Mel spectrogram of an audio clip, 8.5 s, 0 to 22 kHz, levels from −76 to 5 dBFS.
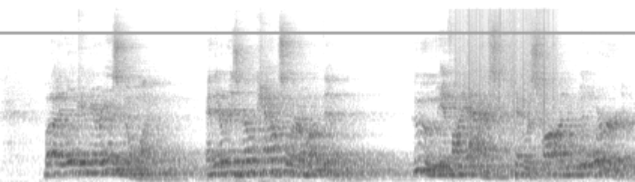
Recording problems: room echo; strong; dies away in 2.1 s
off-mic speech; far
high-pitched whine; loud; throughout; 10.5 kHz, 7 dB below the speech
crackling; loud; from 6 to 7.5 s; 10 dB below the speech

